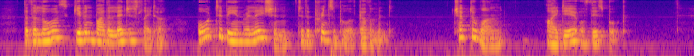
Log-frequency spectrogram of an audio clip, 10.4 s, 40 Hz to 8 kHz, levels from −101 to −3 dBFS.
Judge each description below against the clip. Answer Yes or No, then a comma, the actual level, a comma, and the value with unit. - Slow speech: No, average, 150 wpm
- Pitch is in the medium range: Yes, medium, 165 Hz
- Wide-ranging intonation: Yes, wide, 5.7 semitones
